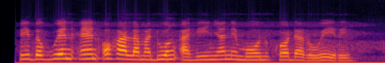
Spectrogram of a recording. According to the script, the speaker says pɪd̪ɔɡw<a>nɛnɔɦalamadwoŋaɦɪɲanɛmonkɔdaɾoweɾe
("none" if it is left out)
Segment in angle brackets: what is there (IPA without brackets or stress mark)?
e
